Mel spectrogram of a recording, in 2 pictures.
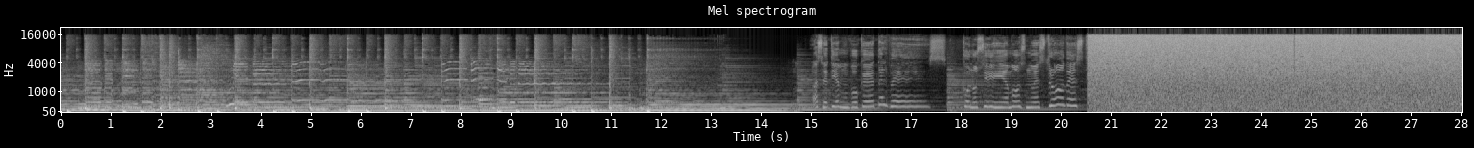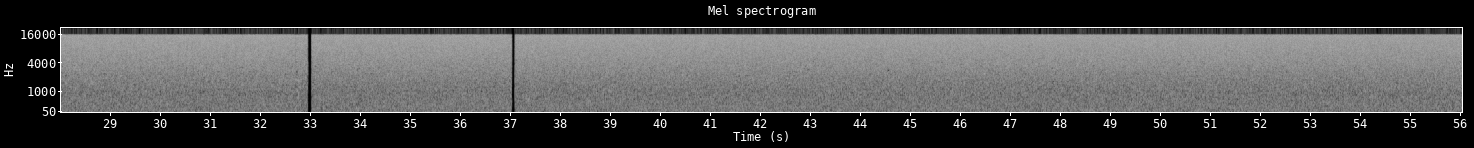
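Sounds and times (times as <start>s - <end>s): static hiss: 0.0s - 0.9s, 20.5s - 56.0s.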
